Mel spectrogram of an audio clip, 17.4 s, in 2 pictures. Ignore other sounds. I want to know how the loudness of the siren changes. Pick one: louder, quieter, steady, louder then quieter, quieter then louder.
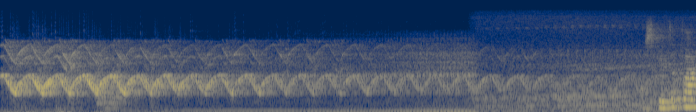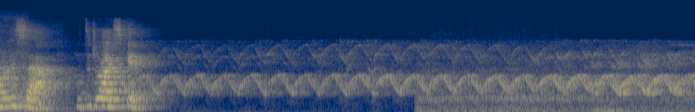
quieter then louder.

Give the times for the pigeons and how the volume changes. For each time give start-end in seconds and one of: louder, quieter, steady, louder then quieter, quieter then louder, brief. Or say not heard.
not heard.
